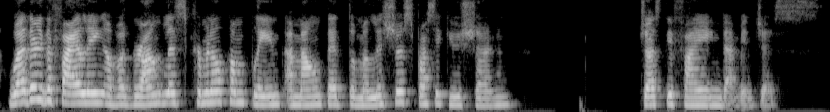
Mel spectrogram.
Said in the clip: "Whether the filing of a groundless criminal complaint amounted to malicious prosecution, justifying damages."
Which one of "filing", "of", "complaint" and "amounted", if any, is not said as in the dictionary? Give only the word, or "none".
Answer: none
